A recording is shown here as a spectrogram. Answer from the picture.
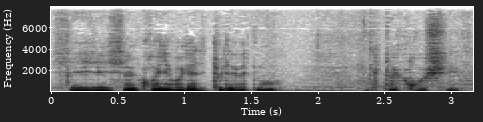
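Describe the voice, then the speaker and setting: A man speaks very fast in a soft-spoken way. His pitch sits fairly low. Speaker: urbex youtuber. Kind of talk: walkthrough vlog narration.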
